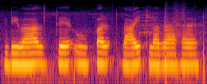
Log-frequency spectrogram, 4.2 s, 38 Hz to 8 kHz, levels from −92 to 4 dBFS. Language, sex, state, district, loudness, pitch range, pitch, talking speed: Hindi, male, Bihar, Patna, -15 LUFS, 130-140 Hz, 135 Hz, 85 wpm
